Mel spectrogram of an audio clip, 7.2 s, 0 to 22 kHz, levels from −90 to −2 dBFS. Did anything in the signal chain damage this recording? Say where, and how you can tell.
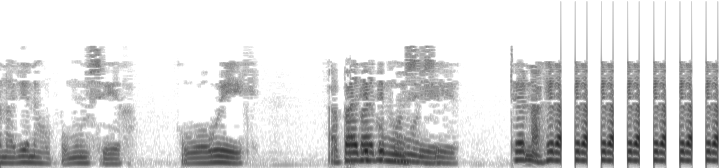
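Yes. The codec stage left AAC compression damage across the whole speech clip: nothing above 7 kHz, with a dull, smeared, fizzy texture on sibilants. That fits AAC-LC at roughly 16 kbps quantising coarsely. A spectrogram shows a hard ceiling at 7 kHz and patchy holes below it.

From 3.44 to 4.58 s there is a doubled audio track. A full-band copy about 5 dB quieter trails by roughly 150 ms, with no decay or room colour. It starts and stops abruptly, most likely from a second, slower capture path at the driver or buffer stage. The waveform shows every transient twice.

From 5.61 s to the end, playback shows a stutter with silent gaps. A 116 ms fragment repeats six times on a 262 ms cycle, separated by 145 ms of digital silence. That points to a likely stalled player or stream replaying its last buffer. The waveform shows identical blocks separated by flat silent stretches.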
